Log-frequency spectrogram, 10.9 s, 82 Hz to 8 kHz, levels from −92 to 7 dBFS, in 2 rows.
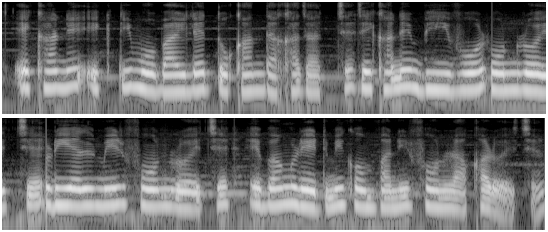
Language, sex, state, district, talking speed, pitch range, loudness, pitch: Bengali, female, West Bengal, Kolkata, 125 wpm, 200-230 Hz, -14 LUFS, 220 Hz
